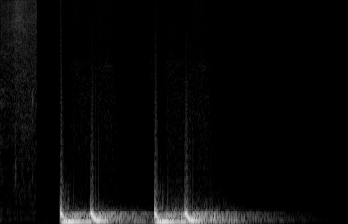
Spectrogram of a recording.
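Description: Outro sound effect: deep thumps like a heartbeat, two beats at a time, each dropping quickly in pitch. The pairs come about a second apart, and the sound fades out near the end.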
